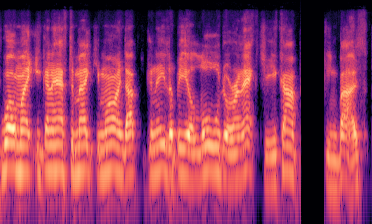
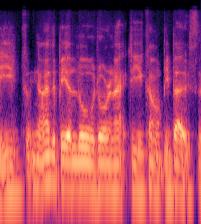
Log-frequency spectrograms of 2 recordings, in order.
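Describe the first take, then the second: First: A lightly voiced Australian sparky, higher and blunt; mock Aussie crew bloke. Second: Said in the usual way. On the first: Crew member's blunt verdict retold. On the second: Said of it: "that little line stuck with me".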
